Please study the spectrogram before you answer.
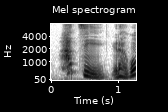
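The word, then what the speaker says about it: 八: 팔이라는 한자인데요 혹시 기억나시나요네 한국어의 리을 받침으로 끝나는 한자들은 보통 일본어의 음독이 치나 스로 자주 마무리된다라고 말씀드렸어요 따라서 7은 시지 팔은 하찌라고 발음이 되고 있네요 자 발음해 볼까요 하찌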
